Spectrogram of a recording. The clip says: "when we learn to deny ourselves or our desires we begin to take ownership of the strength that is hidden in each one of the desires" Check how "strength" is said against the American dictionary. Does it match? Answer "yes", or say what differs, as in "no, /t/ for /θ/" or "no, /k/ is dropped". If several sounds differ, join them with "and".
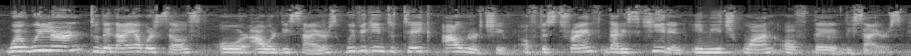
yes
